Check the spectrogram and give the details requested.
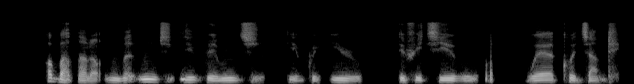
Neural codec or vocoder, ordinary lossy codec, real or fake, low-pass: codec, 16 kHz, 0.5 kbps, FunCodec, trained on LibriTTS, 25 frames a second; none; fake; 7.2 kHz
